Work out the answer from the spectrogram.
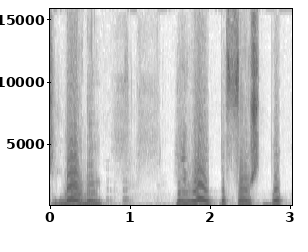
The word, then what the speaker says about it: Looney: fellow by the name of Loney his name is spelled l-o-o-n-e-y which would be Looney but it's pronounced lonely he wrote the first book claiming that it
